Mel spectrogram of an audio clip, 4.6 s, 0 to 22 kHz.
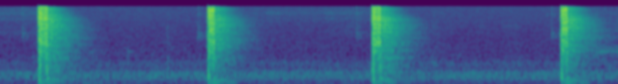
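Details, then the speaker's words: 5-way 24V pneumatic solenoid valve cycling a double-acting cylinder at 30 PSI, exhaust ports without diffusers: four sharp hissing bursts roughly every 1.25 seconds. Normal valve exhaust blast. "And sure enough, that's exactly what happens. Now you can hear the exhaust coming out of the ports."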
